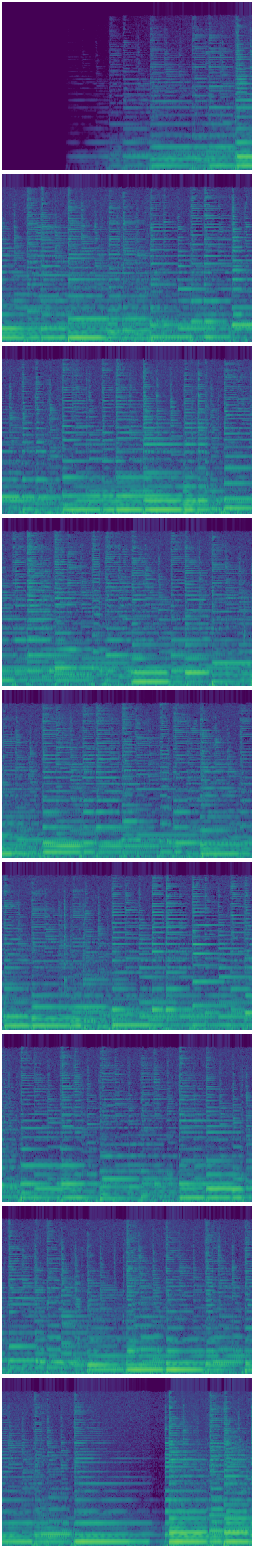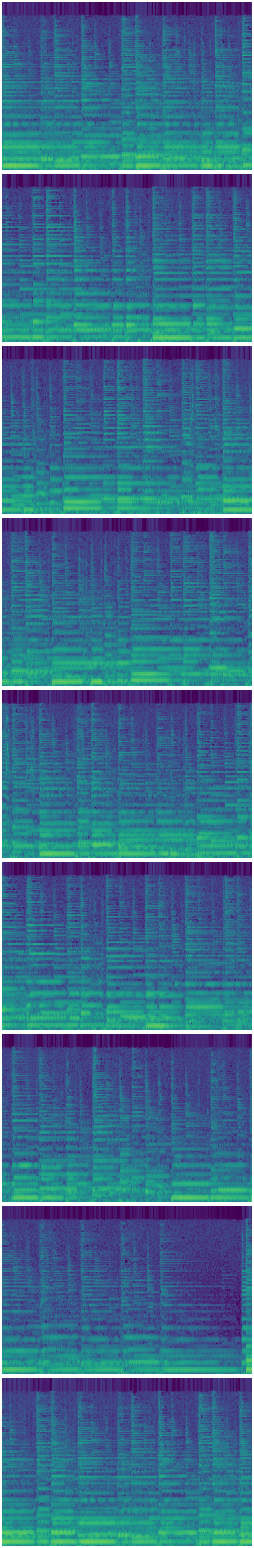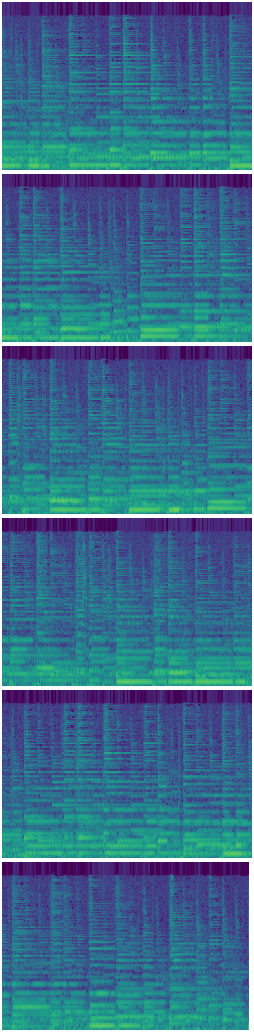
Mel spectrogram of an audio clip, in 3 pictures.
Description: Das "Ewige Lied" - Silent Night - Instrumental auf der Gitarre ...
